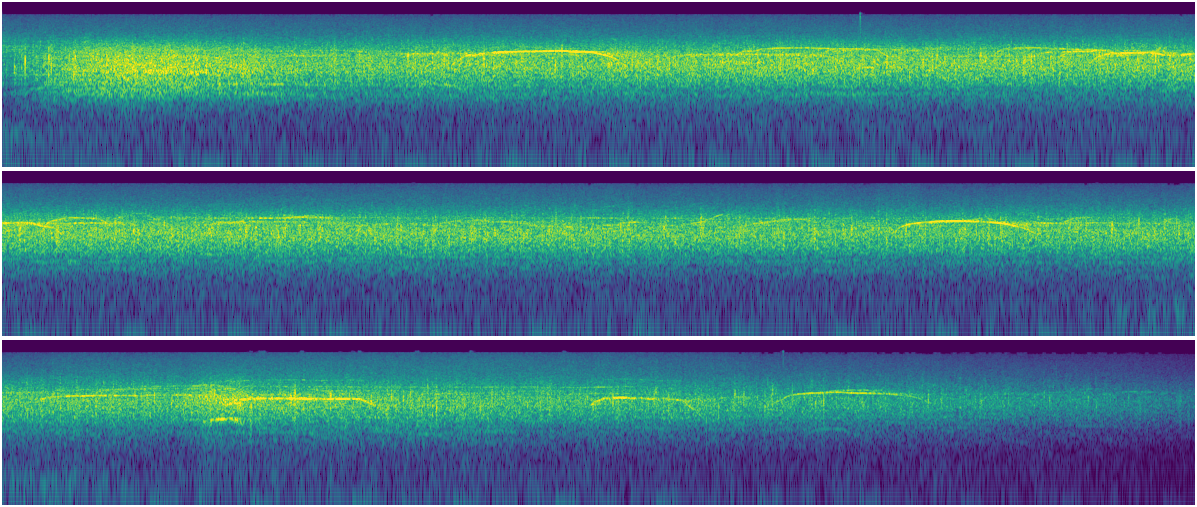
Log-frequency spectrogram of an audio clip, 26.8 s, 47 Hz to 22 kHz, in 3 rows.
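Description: Concert audience applauding on a 1938 live recording, with high rising-and-falling whistles breaking through the clapping again and again. The applause fades out over the last few seconds.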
